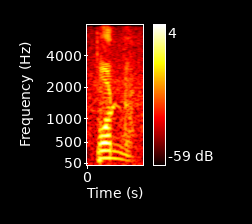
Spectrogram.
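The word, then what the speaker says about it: பொன்: Of course, in Tamil, girl is called Pen, and the gold is called Pon. Yeah, that's a slight differentiation, but you'll have to be very careful in pronouncing those words.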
